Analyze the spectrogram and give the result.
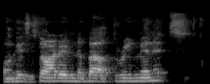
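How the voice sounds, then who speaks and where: The organiser of a table read explains things in a loose, colloquial way during casual meeting chat on a video call. His slightly high voice is fairly bright and delivered flatly, a little fast, through a video call microphone.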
